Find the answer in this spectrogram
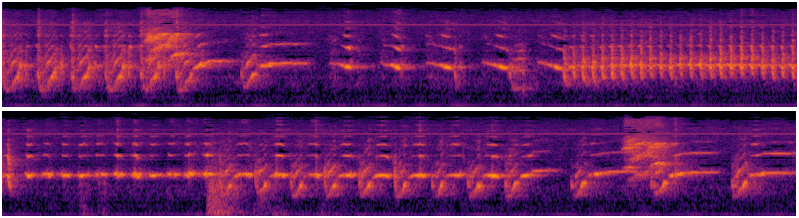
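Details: Singing Waterslager canary with varied song: gurgling bubbling notes, a dense buzzy rolling trill, a long level tour and more water-like chopped phrases, over a constant low hum.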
